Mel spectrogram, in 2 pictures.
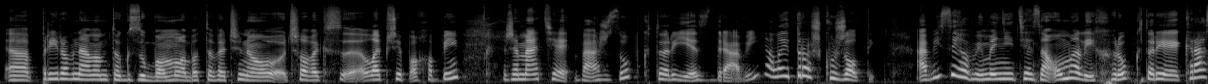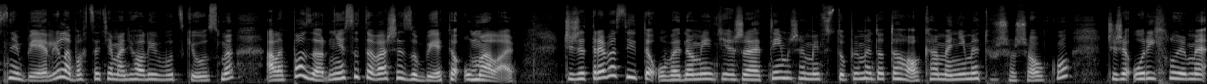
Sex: female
